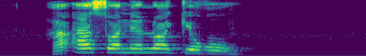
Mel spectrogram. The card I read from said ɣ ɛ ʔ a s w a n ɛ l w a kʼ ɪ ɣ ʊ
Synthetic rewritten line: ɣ a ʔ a s w a n ɛ l w a kʼ ɪ ɣ ʊ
